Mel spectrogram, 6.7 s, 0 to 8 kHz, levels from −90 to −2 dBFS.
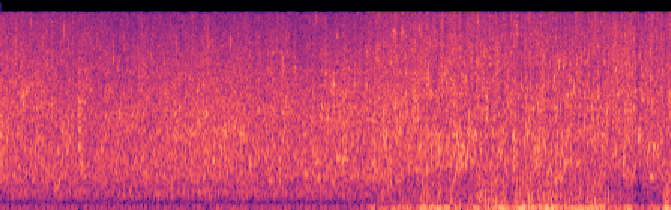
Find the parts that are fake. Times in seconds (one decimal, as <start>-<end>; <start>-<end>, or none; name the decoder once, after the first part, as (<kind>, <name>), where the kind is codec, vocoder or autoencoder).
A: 0.0-6.7 (vocoder, BigVGAN v2)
